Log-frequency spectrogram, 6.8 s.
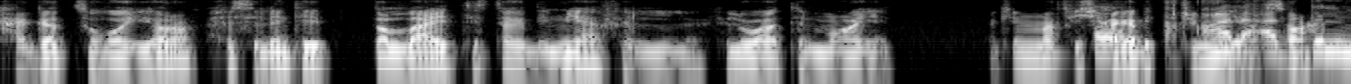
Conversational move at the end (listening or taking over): taking over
